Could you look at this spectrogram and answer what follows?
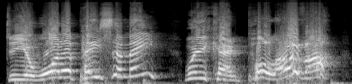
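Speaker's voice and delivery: high, loud threatening yell; road rage challenge. Pretend. Sign taunting the tailgater, loud high threatening yell. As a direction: bark a challenge at the driver behind. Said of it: "Next one".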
